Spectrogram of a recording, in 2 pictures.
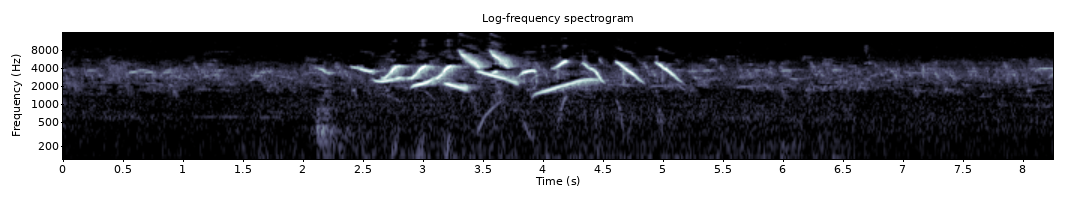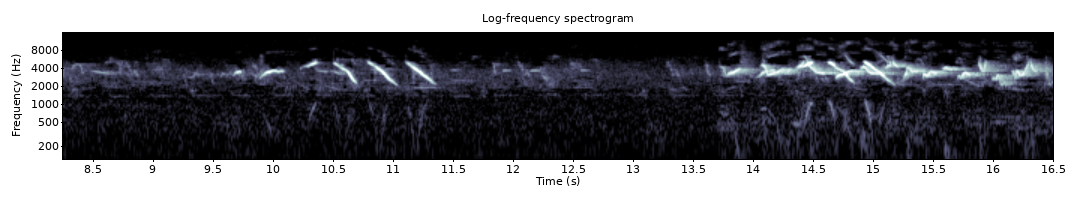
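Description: Faint birdsong: three bursts of quick, sweeping chirps, about two seconds in, about ten seconds in, and again near the end, over a faint background hush.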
